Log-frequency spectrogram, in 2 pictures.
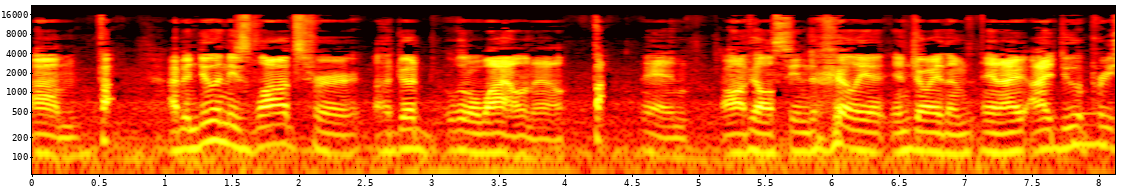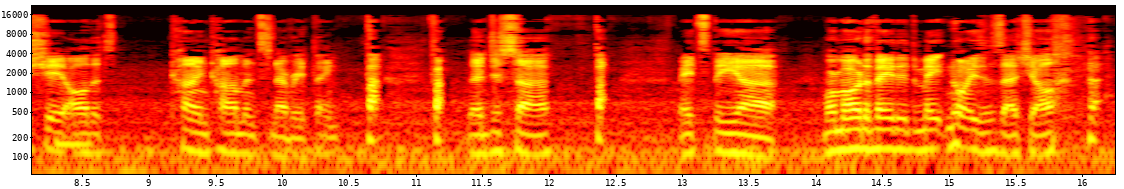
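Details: Adult stand-up comedian with Tourette syndrome, speaking in a vlog; vocal tics (Tourette syndrome).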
